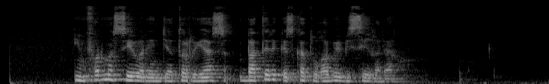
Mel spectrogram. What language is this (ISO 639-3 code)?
eus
